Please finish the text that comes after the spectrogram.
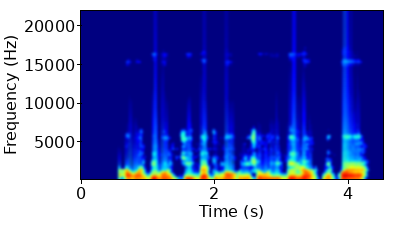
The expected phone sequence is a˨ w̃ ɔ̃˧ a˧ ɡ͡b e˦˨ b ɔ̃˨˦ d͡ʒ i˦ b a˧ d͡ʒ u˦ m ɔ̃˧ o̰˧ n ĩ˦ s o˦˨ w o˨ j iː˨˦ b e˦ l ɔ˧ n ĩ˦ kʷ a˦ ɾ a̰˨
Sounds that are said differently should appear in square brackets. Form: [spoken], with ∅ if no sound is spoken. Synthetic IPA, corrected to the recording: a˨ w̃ ɔ̃˧ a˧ ɡ͡b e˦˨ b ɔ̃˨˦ d͡ʒ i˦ [ɡ͡b] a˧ d͡ʒ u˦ m ɔ̃˧ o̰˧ n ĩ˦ [ʃ] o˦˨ w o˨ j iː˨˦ [ɡ͡b] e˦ l ɔ˧ n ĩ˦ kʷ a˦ ɾ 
